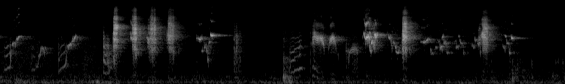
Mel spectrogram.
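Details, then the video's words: A pet budgerigar kept indoors and recorded on a phone, chattering in a fast, scratchy warble with squeaky whistled notes and buzzy bursts, mimicking human speech. "Hey There's a bird - #TalkingBudgie"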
